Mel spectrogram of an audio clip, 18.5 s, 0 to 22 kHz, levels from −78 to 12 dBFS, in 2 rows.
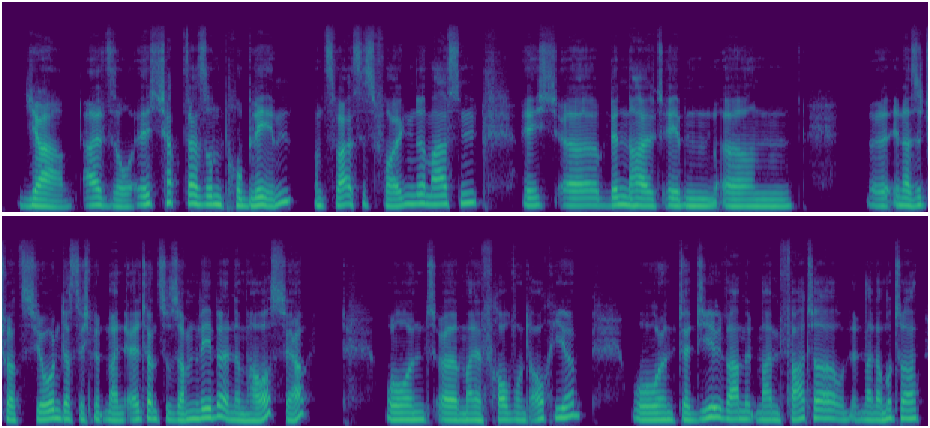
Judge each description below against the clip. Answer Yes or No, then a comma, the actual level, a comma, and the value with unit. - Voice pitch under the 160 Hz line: Yes, low, 135 Hz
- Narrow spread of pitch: No, average, 3.0 semitones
